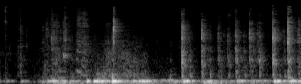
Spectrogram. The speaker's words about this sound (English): Uh-oh. Leonard's typing.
